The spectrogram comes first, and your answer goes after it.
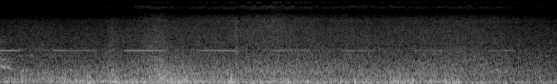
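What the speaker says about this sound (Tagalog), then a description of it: "Sa gitna ng malalakas na hampas ng alon, pilit na lumangoy ang mga salvage worker na ito para makaligtas sa nagangalit na dagat." Strong waves crash and churn in a raging sea around struggling salvage workers, a continuous dense roar with wind buffeting the microphone, loud and close throughout.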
